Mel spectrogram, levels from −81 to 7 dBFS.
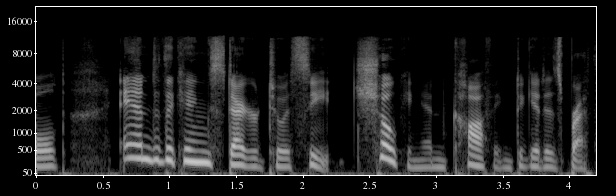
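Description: At 3.33 to 3.38 s the speech breaks up briefly, caused by damaged data in the compressed stream: corrupted bytes make the decoder misread frames and lose sync. On a spectrogram this shows as a smeared patch of garbled energy; the waveform shows an abrupt discontinuity.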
